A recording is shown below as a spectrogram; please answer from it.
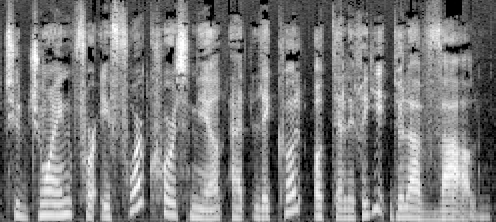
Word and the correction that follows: École Hôtelière: Did I do that well? – I think it's École Hôtelière. – Hôtelière. Okay.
